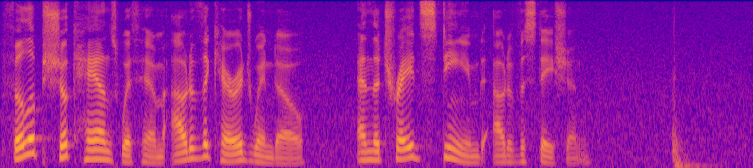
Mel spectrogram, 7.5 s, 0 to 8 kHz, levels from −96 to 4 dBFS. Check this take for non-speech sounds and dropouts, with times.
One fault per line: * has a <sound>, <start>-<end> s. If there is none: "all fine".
* has a thud, 6.7-7.2 s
